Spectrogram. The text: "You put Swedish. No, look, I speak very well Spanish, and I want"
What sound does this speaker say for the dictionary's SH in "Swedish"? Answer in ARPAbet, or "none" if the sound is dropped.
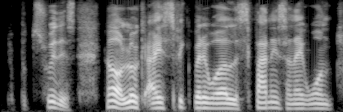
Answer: S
